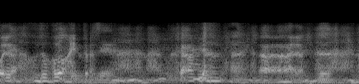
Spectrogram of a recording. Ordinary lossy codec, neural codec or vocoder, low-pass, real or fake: Opus, 64 kbps; codec, 16 kHz, 0.5 kbps, FreqCodec, smaller model; 7.2 kHz; fake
